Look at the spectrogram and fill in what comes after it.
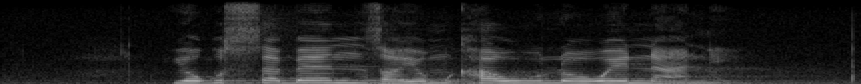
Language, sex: Zulu, male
